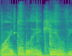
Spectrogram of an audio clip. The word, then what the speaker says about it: Yaakov: No, they mispronounce Yaakov. They say Yaakov, which I don't like at all. But I do like Yaakov. Maybe in some other country. No, it's spelled that way. It's Y-A-A-K-O-V. It sounds like Yaakov. Yeah, it's like Yaakov.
